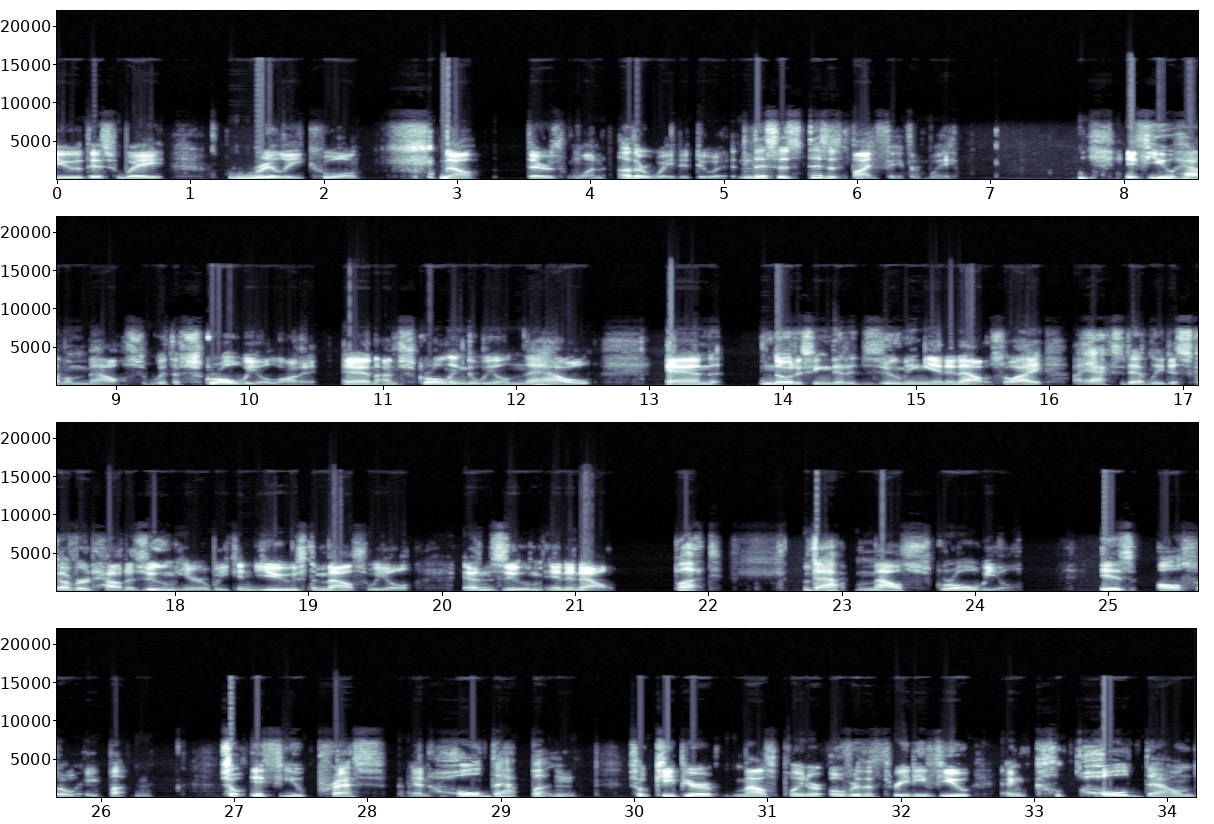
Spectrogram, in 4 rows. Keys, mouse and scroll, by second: 10.0-10.3 scroll down 2, 10.3 scroll up 2, 10.7-11.0 scroll down 2, 11.0-11.4 scroll up 1, 11.4-11.7 scroll down 1, 11.7 scroll up 1, 12.1-12.7 scroll down 1, 12.7 scroll up 2, 13.3-13.7 scroll down 2, 13.7-14.1 scroll up 2, 14.1-14.6 scroll down 1, 14.6 scroll up 1, 14.9-16.6 scroll down 1, 19.1-19.4 scroll down 3, 19.4-19.8 scroll up 2, 19.8-20.1 scroll down 1, 20.1 scroll up 2, 20.6 scroll down 1, 20.9-21.6 scroll up 1.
